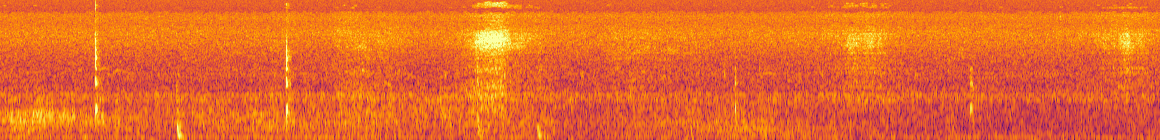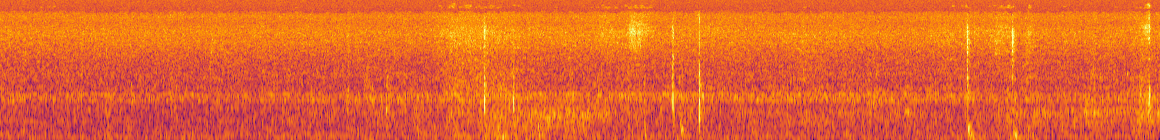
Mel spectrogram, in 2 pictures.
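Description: Wind blows softly outdoors by a lake.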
